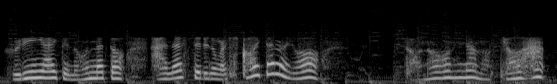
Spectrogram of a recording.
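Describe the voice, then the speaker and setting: A woman's voice: high-pitched, a little slow, darkish tone, faint music behind. An actress playing a flighty, nosy young woman in a radio drama, talking in a casual, girlish, chatty and pleading way. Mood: conspiratorial. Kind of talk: radio drama acting, casual conversational Japanese.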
